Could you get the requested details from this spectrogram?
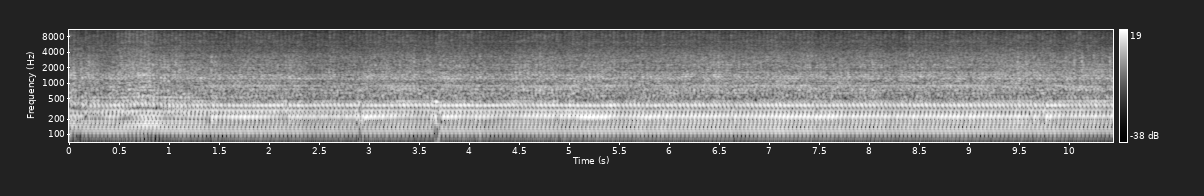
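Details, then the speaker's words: Tecumseh 10 HP single-cylinder engine after rebuild, first run with new bolt and Teflon on a stripped fitting: steady slow low-pitched drone that never picks up, running well under governed speed before being adjusted up; low engine speed. "well that's good news um it runs it's completely low on engine speed i'm gonna crank it up a little bit and bring you back"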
